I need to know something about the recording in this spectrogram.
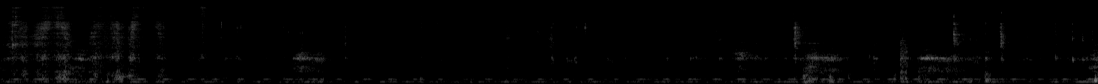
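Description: Quiet mouth sounds of a person eating pancit canton noodles: a slurp as a forkful goes in, then chewing with small wet clicks.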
